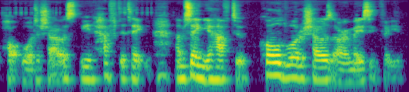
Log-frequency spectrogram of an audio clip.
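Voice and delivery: ordinary delivery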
